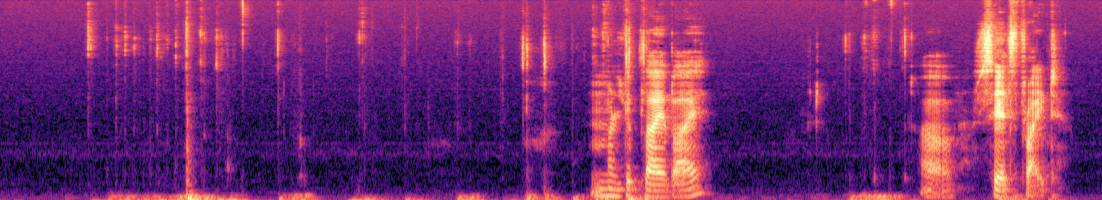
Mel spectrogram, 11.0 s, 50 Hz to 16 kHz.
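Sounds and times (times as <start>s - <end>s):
computer keyboard typing: 0.8s - 6.5s, 8.4s - 9.2s.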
